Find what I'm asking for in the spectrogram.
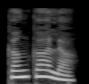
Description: ♪ kaŋkāla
